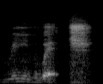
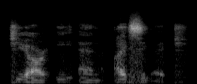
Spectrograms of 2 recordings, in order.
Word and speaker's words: Greenwich: it should be pronounced Greenwich, but it's actually spelled Greenwich, almost like it was spelled Greenich.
